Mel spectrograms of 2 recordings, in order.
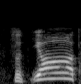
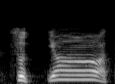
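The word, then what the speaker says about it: สุดยอด: 숫이라면 그냥 숫 정확히 해주자는 거죠. 어떻게요? 숫엿 하고 숫 부분을 의식적으로 딱 끊어주자는 거죠.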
